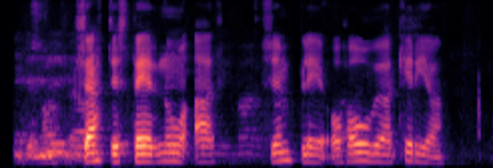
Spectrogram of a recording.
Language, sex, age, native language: Icelandic, male, 13, Icelandic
